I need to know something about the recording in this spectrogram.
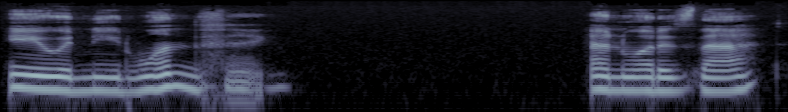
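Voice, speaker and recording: A woman playing a cunning, self-assured young prince in an ASMR roleplay, speaking in a measured, formal, teasing way. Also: lowish voice, little pitch movement, a little mellow, no room sound. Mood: calm, businesslike.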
